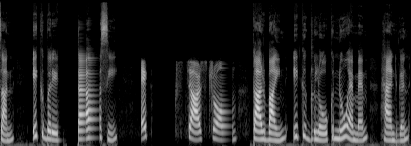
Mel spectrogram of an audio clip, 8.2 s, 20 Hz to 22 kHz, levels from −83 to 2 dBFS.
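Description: At 1.15 s the speech hangs for about 97 ms in a short stall from a late packet. The jitter buffer ran dry, so the last sound was stretched until the packet came in, and then the audio resumed from the same point with nothing lost.

A run of call audio freezes follows: 1.33–1.55 s (200 ms of silence), 1.59–1.72 s (113 ms), and 1.76–2.00 s (219 ms), the later two each a held, fading continuation of the last sound. Packets were likely delayed in transit and starved the buffer, inserting gaps without dropping content.

From 2.34 to 4.99 s the input switched to a poorer device, likely a headset call profile or second microphone. The band is cut with nothing above 3.8 kHz, giving a dull, boxy tone over a new noise floor roughly 45 dB down, with no level jump or silence at the change. Clear audio returns just before "ਕਾਰਬਾਈਨ ਇੱਕ".

Within that stretch there are two more freezes: 3.02–3.51 s, 469 ms, mostly silent, and 4.43–4.65 s, 199 ms, ending just before "ਕਾਰਬਾਈਨ ਇੱਕ".

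At 6.23 s, between "ਕਾਰਬਾਈਨ ਇੱਕ" and "ਨੌ ਐੱਮ ਐੱਮ ਹੈਂਡਗਨ", a second short stall holds the sound for 40 ms.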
